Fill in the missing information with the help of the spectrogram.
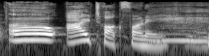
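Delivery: high, slow dawning realisation; retold realisation. New Yorker retelling finding they're the different one, dawning realisation. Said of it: "And I say".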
